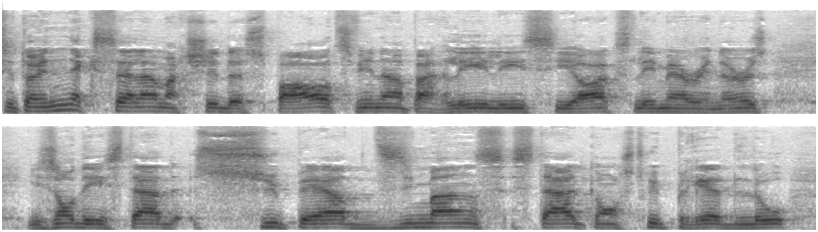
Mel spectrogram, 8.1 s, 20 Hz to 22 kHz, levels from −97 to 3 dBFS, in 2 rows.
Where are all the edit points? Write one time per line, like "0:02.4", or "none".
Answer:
none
